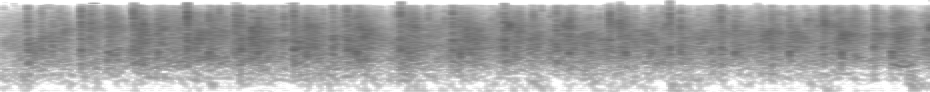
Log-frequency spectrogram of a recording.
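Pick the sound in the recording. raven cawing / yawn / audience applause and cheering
audience applause and cheering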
